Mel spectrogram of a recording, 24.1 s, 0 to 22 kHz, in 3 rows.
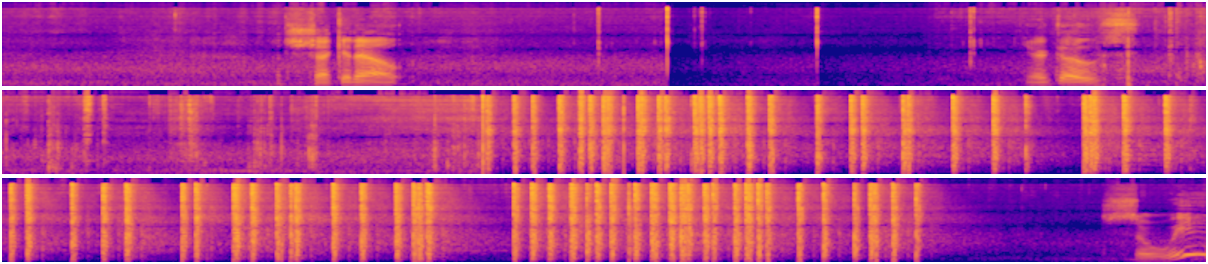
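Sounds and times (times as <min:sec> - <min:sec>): firecrackers banging: 0:09.6 - 0:22.4.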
